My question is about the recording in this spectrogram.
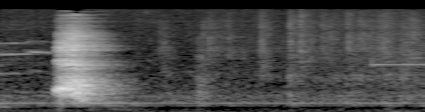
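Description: One short, sharp vocal sound just after the start, dying away within a fraction of a second, followed by a faint steady low hum.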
